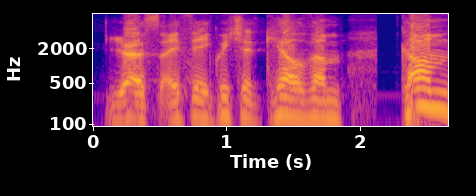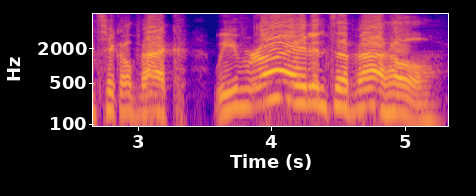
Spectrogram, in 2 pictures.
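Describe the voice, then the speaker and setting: Using a put-on character voice, a man speaks high and fairly slowly. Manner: bellicose, eager for battle.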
